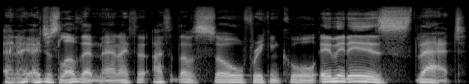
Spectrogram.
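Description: A man's voice: on the low side, moderate pace. A man co-hosting a podcast, giving his opinions in a casual book discussion. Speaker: podcast co-host.

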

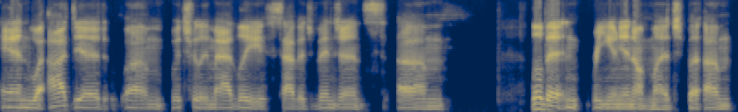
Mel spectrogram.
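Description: A man's voice: low voice, steady tone, slow pace, fairly bright tone, clear, resonant tone, dry recording. A man, a filmmaker and actor, talking casually as an interview guest, rambling with frequent fillers. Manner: talkative, frequent "um" and "like". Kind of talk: casual conversation.

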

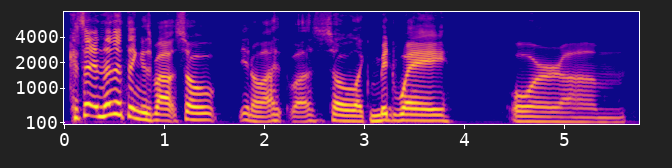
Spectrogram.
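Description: A man's voice: fairly high pitch, lively intonation, a little slow, a bit bright, clean tone, dry recording, studio quality. A man in his thirties co-hosting a podcast, talking through films in a thoughtful, hedging way and asking probing questions. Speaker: podcast co-host. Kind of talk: casual film discussion.

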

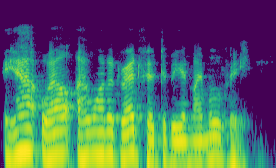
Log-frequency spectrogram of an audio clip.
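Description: A man's voice: on the high side, moderate pace, a little mellow, lo-fi sound, natural voice. A man playing a blunt, erratic horror writer turned director in a comedic table read over an internet call. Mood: offhand, blunt. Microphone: remote video-call microphone.

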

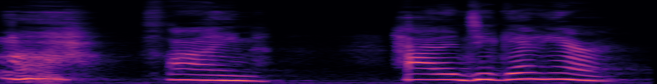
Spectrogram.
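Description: A woman's voice: on the high side, slow, gravelly, a little mellow. A woman playing a confused, exasperated accident victim in an audio drama, with sarcastic, dramatic, slangy delivery. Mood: apologetic, flustered. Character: confused, exasperated accident victim stuck in afterlife waiting room.

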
